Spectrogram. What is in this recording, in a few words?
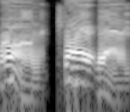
speak and spell wrong try again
